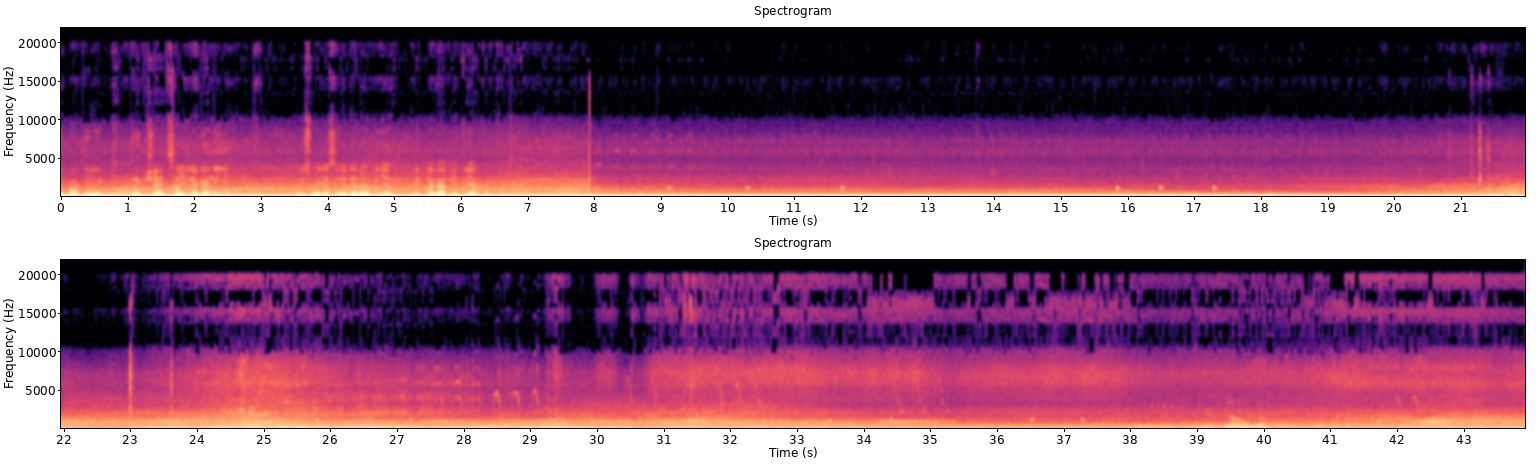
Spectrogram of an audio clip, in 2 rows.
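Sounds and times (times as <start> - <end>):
faint steady tones: 0.0 - 43.9
pickup truck engine rumbling: 0.0 - 43.9
scattered clicks: 20.8 - 21.6.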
